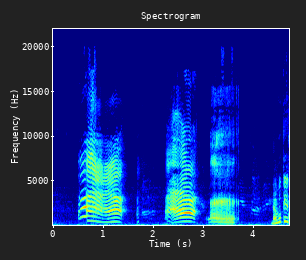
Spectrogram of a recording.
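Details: Infant girl crying, loud high-pitched wailing in several separate bursts with brief pauses between.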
